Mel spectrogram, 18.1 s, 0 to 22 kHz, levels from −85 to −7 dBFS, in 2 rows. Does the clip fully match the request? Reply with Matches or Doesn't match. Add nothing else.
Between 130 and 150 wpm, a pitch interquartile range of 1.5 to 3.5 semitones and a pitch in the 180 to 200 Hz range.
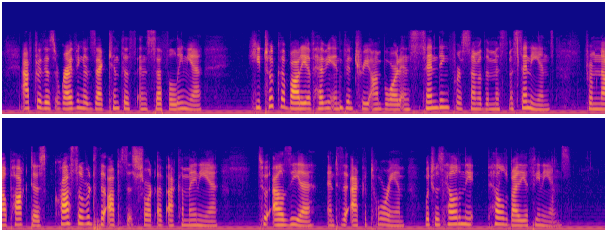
Matches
